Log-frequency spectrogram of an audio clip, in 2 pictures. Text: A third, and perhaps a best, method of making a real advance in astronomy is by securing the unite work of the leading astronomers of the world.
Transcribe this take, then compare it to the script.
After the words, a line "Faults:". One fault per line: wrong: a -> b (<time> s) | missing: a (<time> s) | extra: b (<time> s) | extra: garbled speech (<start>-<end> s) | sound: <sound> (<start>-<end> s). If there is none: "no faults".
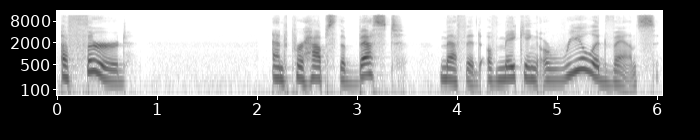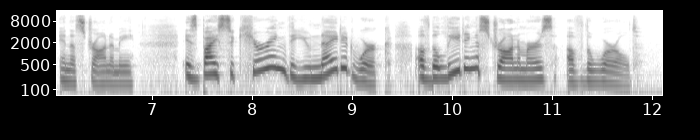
A third, and perhaps the best, method of making a real advance in astronomy is by securing the united work of the leading astronomers of the world.
Faults:
wrong: a -> the (2.8 s)
wrong: unite -> united (8.4 s)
